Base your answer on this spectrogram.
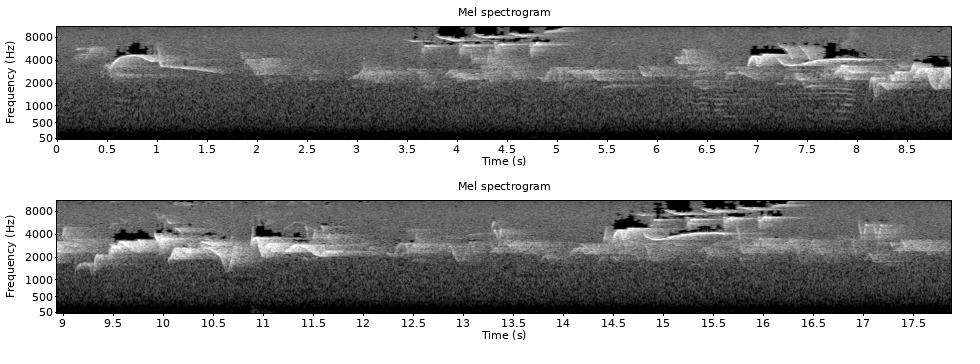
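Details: Squirrel monkeys chattering in a dense, overlapping chorus of high chirps and sharp down-slurred squeaks, rising and falling in waves with bursts of louder peeps around the middle; several callers at once and no other clear sounds.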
